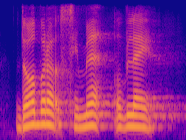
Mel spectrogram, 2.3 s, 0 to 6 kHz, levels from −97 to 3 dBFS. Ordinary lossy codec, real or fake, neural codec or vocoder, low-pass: none; fake; codec, 16 kHz, 2 kbps, X-Codec, HuBERT features, trained on balanced general audio; 5.4 kHz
